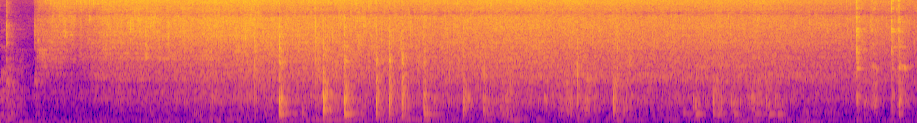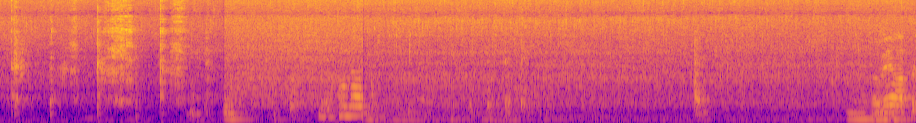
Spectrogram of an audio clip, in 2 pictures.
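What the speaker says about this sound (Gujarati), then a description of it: "હવે આની અંદર બધા મસાલા મિક્સ થાય છે" Spices including mustard seeds and mild chili are stirred and fried in a pan for a country-style spiny gourd curry: a close, continuous sizzle broken by clattering spoon scrapes and stirs.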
